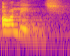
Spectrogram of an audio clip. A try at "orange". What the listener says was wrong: You really must work at those R sounds.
